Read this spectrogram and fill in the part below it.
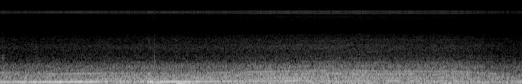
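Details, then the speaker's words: Range Rover L322 TD6 at 447,100 km, warmed up and accelerating in regular Drive: revs flare suddenly to 3000–4000 rpm without the pull picking up; automatic gearbox slipping. "Long story short it is still working, but its slipping more than it should and I have to change the gears manually. Because if I let it in the regular Drive mode then after warming up and accelerating, the revs suddenly jump up to 3000 or 4000 rpm like this"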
